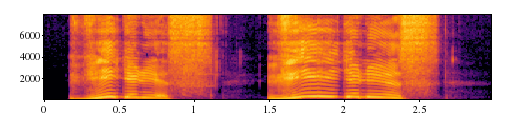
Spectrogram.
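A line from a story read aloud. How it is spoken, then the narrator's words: Frenzied shrill shriek. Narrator (Russian): взвизгнул он Алёше, бледный, иступлённый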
